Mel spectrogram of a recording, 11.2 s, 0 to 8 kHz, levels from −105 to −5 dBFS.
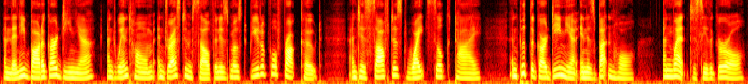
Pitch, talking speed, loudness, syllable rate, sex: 165 Hz, 200 wpm, -21 LUFS, 5.0 syllables/s, female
